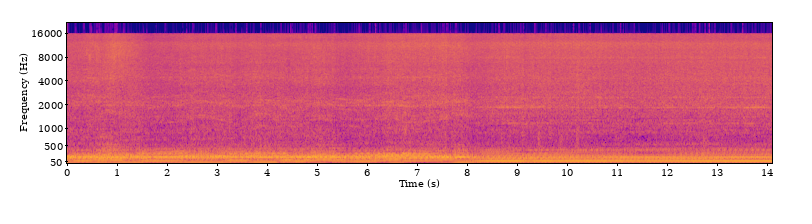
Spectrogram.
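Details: Engine revved: deep steady rumble rising and settling smoothly with throttle, no knocks or rattles; healthy, ready to drive.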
